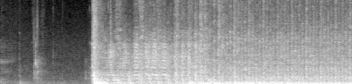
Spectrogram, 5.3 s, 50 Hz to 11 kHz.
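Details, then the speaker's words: Massey Ferguson 165 tractor diesel after engine rebuild, catching instantly and settling into even steady clatter; clean healthy start. "so yeah everything runs sweet on it it starts up nicely and what I do actually is we'll just start it up for you"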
